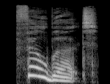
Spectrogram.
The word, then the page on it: filbert: British English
